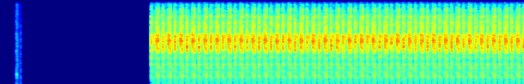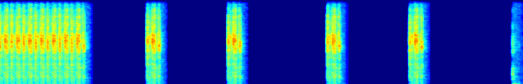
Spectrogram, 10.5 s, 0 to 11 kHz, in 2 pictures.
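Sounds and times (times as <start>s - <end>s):
Canon EOS-1D Mark II camera shutter in high-speed burst: 1.5s - 6.9s, 9.3s - 9.6s.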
